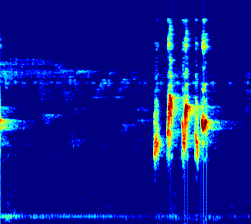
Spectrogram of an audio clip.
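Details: Cream-vented bulbul, a bird calling a mate for a lure recording, gives one quick phrase of five bubbly chattering notes that ends on a clearer whistled note, after a long quiet gap.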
